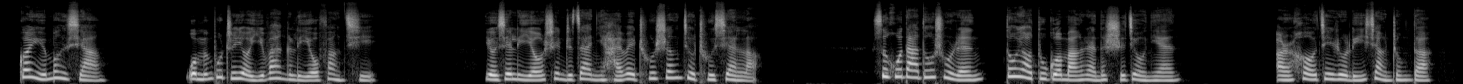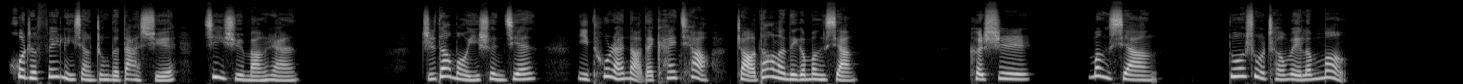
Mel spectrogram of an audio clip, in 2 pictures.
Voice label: 女生声音

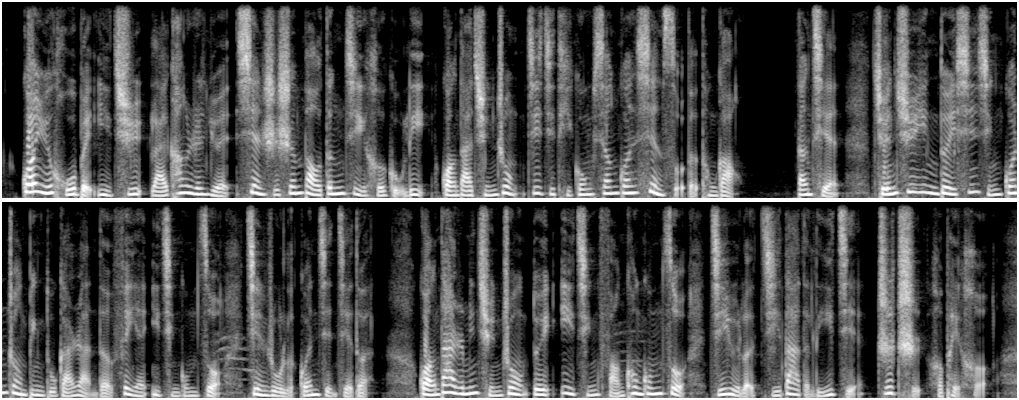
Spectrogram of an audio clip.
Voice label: 时事新闻类

